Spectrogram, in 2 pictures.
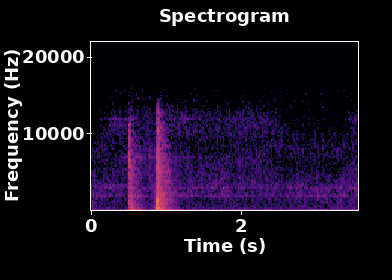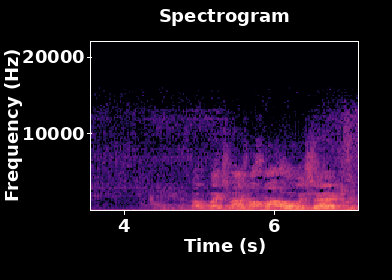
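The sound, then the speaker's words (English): A door is shut with two quick sharp knocks, a latch click and then a firmer thud, followed by a few seconds of quiet before a man starts talking. “Shall I shut the door, sir?”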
